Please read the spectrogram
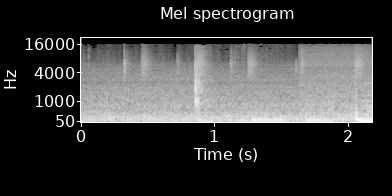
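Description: Background music: a beat with deep, sustained bass notes and a sharp hit about a second in.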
